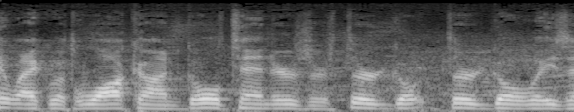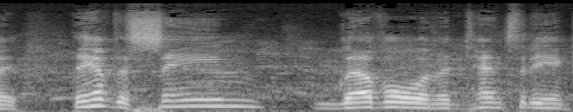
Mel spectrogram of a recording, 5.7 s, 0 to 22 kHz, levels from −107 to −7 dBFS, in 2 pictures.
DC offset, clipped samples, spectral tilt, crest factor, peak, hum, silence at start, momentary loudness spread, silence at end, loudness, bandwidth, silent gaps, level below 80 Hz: under 0.1%; under 0.1%; -4.5 dB/octave; 16 dB; -10 dBFS; none; 0 s; 7 LU; 0 s; -27 LUFS; 18.5 kHz; none; -54 dBFS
